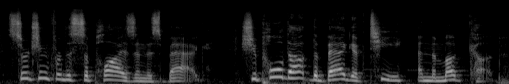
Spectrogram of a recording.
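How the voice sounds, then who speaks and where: Lively story narrator with varied pitch. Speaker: narrator reading fan fiction. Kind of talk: expressive amateur story narration.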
